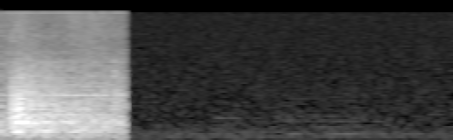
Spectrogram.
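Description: Faint room sound with a brief soft noise at the start, then, about half a second in, the sound cuts off suddenly to dead silence, as when a chamber microphone is switched off between speakers.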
